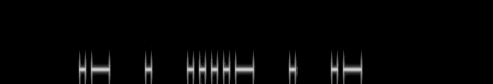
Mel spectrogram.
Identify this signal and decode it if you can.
Morse code, heard as a keyed tone, about 20 wpm, spaced as for 15 wpm, 700 Hz. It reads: AE4EA
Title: 055 Lesson 10g - Letter r - Call Signs 20wpm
